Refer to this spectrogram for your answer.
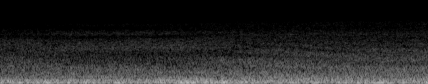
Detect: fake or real real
